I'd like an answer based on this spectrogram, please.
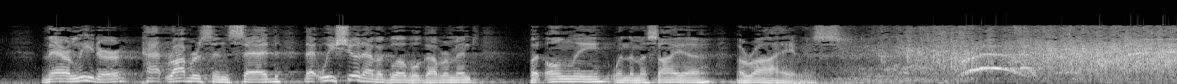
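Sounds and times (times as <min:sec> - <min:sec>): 
speech: 0:00.4 - 0:08.9
audience applause: 0:08.7 - 0:11.7.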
